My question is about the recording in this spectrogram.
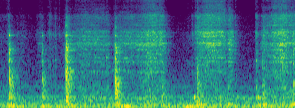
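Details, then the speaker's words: Jeep JK driver-side rear wheel turned by hand after adjusting the parking brake through the rubber plug: a light, even scraping drag all the way around, showing the parking brake shoes are lightly contacting and correctly adjusted. "okay now we can hear that resistance it's pretty even all the way around which means those parking brake shoes are slightly making contact which is good"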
